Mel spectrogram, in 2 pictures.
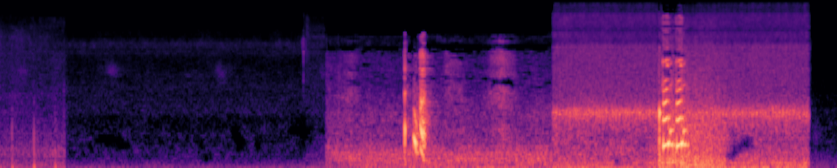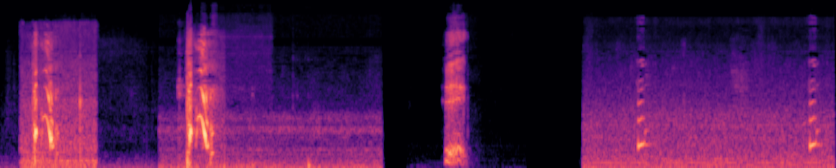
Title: FUNNY Kitten Hiccups That Will Make You Laugh!#ytshorts #cat #viralshorts #trendingshorts #usashorts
